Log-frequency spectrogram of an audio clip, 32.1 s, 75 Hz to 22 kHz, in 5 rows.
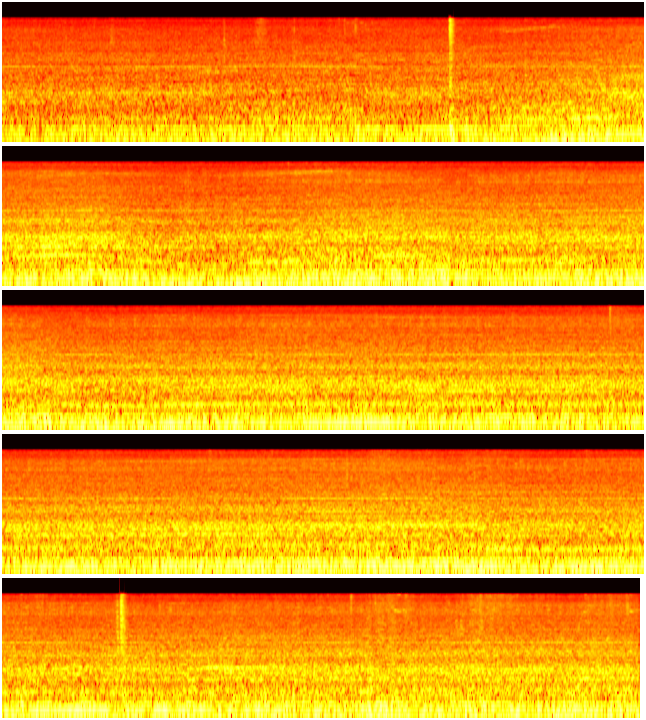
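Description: Volvo VNL860 semi-tractor's diesel engine heard from inside the cab as the truck pulls away and drives slowly without a trailer. The engine hum grows louder about five seconds in as it takes up load, then runs steadily.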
